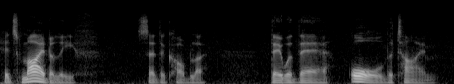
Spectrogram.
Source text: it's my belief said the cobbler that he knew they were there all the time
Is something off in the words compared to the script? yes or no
yes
